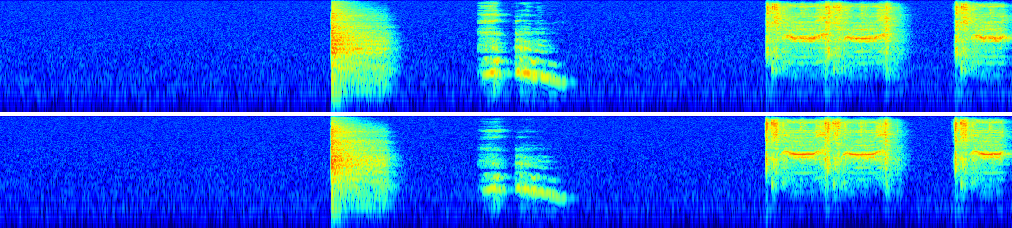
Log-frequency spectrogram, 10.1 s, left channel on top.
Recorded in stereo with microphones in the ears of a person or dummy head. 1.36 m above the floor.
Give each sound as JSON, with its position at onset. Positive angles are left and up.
{"t": 3.3, "sound": "a clap", "side_deg": -25, "distance_m": 1.2}
{"t": 4.8, "sound": "throat clearing", "side_deg": 85, "distance_m": 0.9}
{"t": 7.7, "sound": "a camera shutter", "side_deg": -70, "distance_m": 1.8}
